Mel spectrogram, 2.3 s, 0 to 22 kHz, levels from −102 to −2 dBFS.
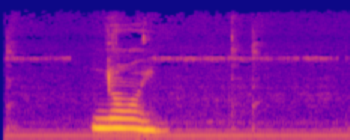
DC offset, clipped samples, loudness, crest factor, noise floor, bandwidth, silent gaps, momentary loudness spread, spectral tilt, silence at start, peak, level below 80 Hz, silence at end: under 0.1%; under 0.1%; -23 LUFS; 18 dB; -48 dBFS; 15 kHz; none; 24 LU; -6 dB/octave; 0.6 s; -8 dBFS; -54 dBFS; 0.6 s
